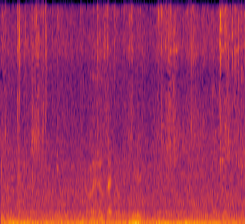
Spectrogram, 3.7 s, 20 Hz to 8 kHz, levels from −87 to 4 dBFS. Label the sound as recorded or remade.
recorded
